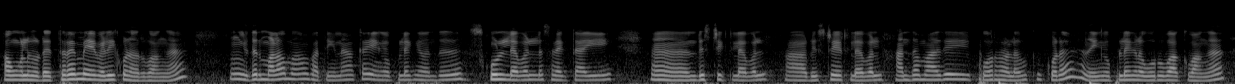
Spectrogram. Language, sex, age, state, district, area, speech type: Tamil, female, 30-45, Tamil Nadu, Tiruchirappalli, rural, spontaneous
